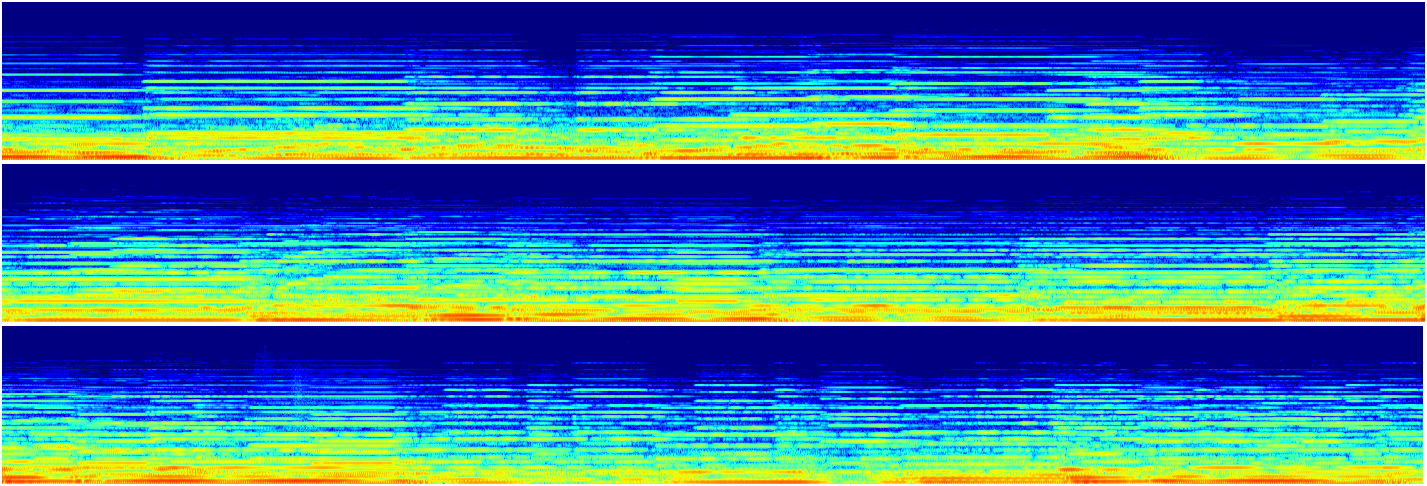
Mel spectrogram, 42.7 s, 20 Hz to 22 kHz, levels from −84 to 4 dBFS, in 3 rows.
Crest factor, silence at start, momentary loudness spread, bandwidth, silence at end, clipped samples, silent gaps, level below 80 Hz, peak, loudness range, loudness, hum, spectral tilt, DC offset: 14 dB; 0 s; 7 LU; 6 kHz; 0 s; under 0.1%; none; -24 dBFS; -2 dBFS; 5 LU; -18 LUFS; none; -9 dB/octave; under 0.1%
